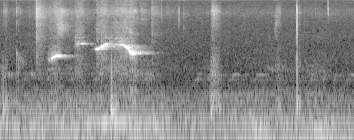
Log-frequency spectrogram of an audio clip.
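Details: Golden kutilang bulbul song used as a lure to make other bulbuls answer; a short whistled phrase sliding up and then down, with a few faint clicks and rustles afterwards.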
